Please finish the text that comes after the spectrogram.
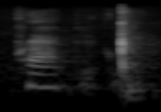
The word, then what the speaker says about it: practically: need to spell a-l-l-y but in pronunciation you put more of your emphasis on the first syllable practically practically all right let's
